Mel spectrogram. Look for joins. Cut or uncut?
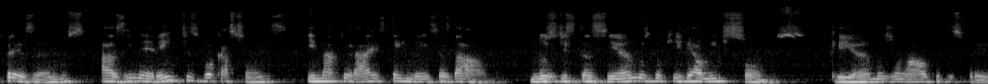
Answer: cut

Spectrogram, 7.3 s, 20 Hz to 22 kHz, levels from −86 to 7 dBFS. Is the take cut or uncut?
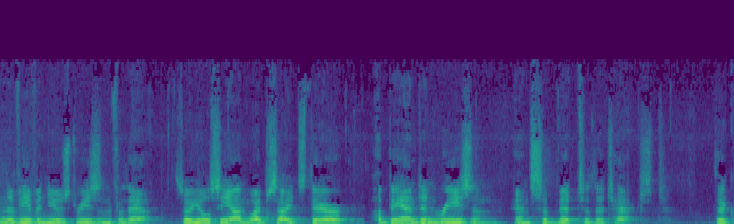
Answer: cut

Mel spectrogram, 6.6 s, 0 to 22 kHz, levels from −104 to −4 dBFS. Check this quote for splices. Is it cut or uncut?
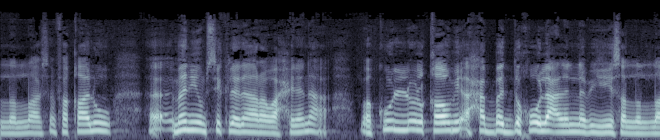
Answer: uncut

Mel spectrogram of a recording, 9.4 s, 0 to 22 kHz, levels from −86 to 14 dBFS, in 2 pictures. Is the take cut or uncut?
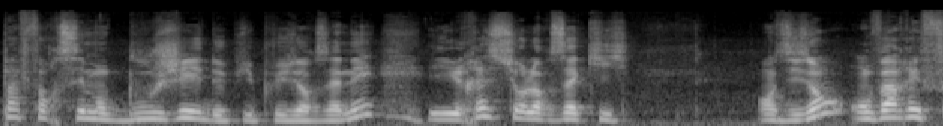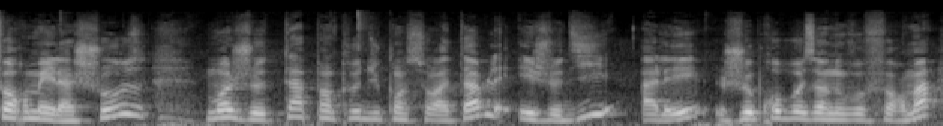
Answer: uncut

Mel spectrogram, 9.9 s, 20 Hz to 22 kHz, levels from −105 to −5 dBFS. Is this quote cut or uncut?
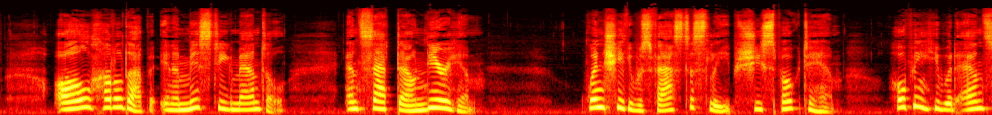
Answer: cut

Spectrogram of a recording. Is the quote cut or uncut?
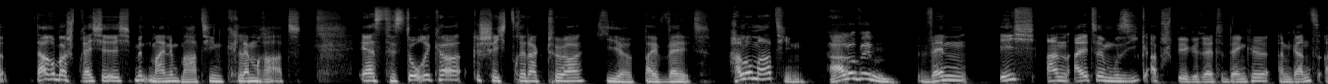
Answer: cut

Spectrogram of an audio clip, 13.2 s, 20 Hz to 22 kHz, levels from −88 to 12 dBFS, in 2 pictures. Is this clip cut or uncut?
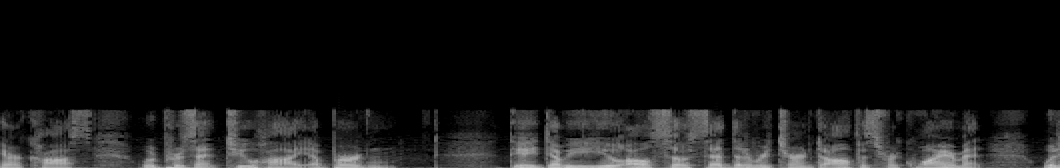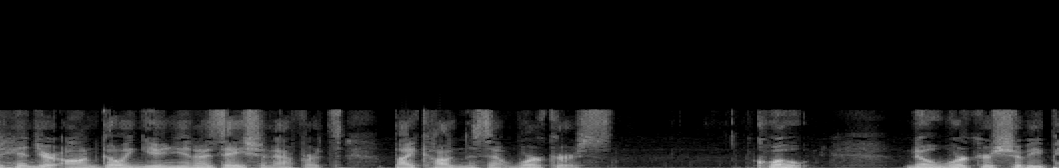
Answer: uncut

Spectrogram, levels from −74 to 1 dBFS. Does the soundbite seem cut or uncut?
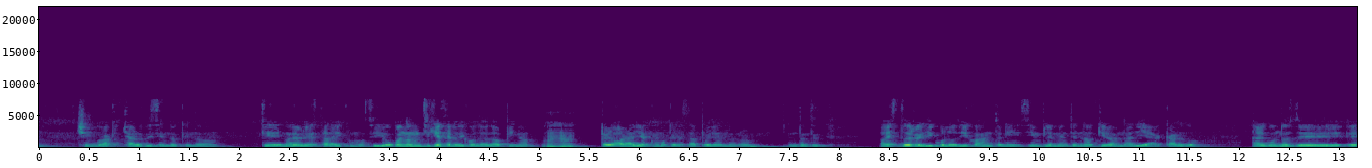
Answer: cut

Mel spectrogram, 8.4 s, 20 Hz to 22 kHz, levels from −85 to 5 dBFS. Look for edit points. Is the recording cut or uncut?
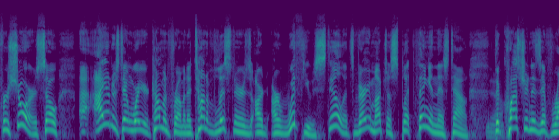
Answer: cut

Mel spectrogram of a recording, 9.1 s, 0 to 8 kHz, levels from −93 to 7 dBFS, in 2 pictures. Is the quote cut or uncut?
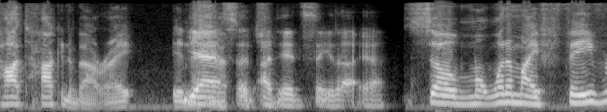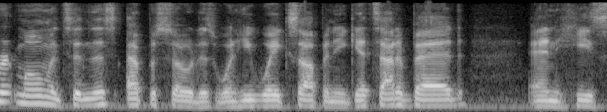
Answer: uncut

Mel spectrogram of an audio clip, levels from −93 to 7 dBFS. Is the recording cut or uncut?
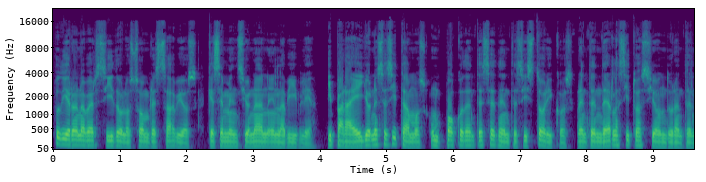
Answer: cut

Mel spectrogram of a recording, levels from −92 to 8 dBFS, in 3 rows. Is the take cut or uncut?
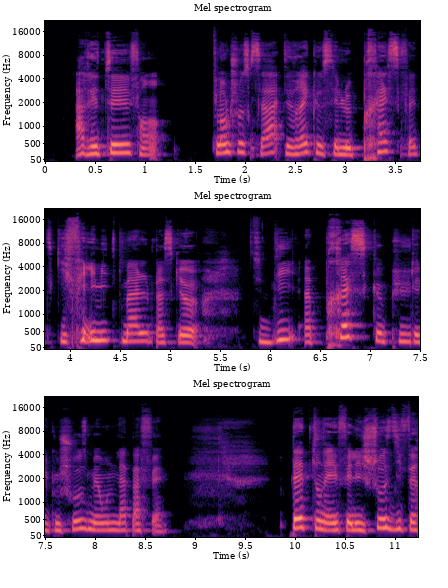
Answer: cut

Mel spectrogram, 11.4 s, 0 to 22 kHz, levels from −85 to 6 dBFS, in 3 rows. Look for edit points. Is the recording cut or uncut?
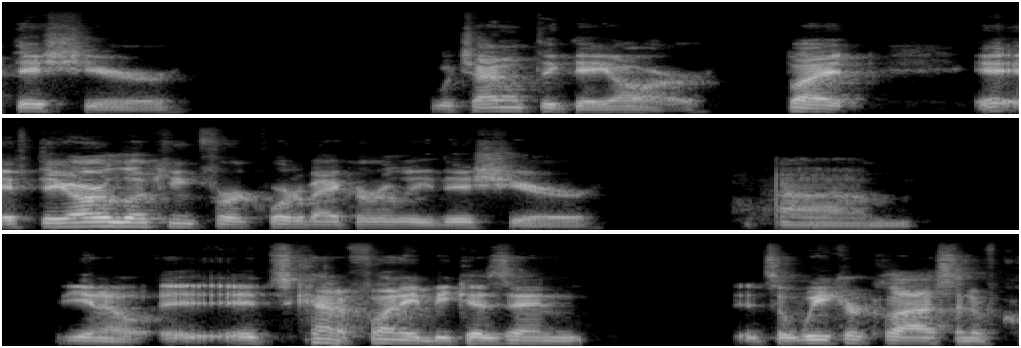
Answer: uncut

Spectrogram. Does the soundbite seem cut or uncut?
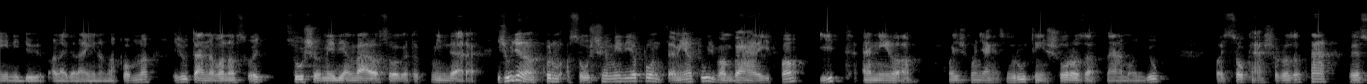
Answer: cut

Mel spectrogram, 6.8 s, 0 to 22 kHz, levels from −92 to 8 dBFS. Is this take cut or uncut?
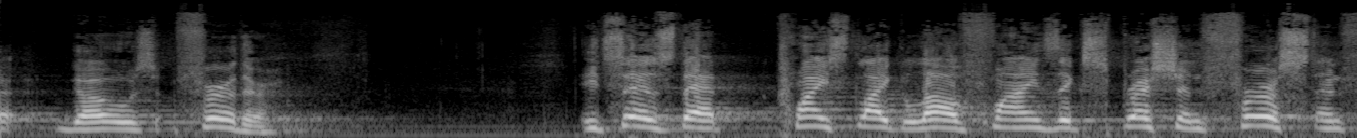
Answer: uncut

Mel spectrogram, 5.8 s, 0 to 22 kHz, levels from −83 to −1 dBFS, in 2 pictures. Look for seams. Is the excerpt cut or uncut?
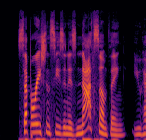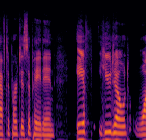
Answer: uncut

